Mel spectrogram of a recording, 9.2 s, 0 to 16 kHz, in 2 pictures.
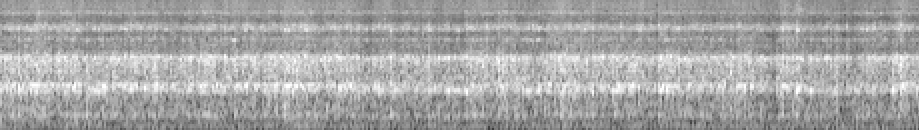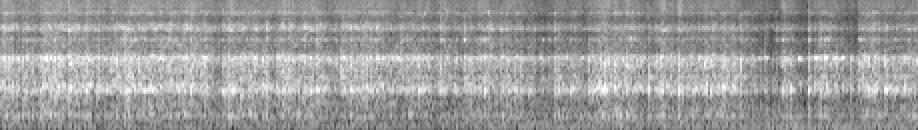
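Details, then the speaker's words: New DF64 flat-burr single-dose grinder with first beans: quiet motor hum under light, uneven ticking as beans bounce in the throat (popcorning) instead of feeding; fix is fitting the cover on top. "okay so now because oh you can see some popcorning right so what you can do is you can install this cover this up"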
